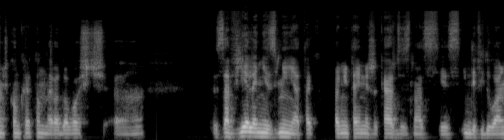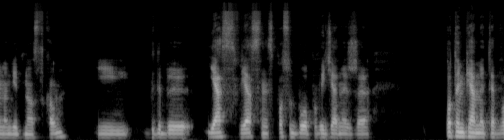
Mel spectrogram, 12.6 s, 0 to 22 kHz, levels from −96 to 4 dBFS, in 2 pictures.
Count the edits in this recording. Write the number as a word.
zero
